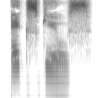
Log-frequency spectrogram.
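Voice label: "bass", noun, British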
